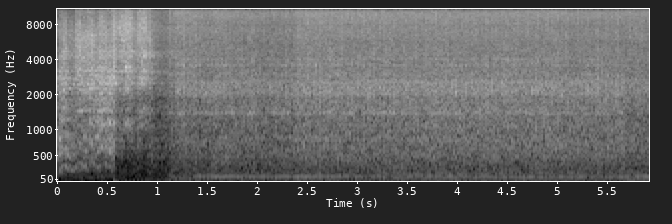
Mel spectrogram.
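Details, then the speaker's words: Freshly rebuilt Pontiac 400 V8 in a Catalina: catches and settles into a steady idle with a gentle, even lope; sounds healthy and smooth. "got a nice little lope to her."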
